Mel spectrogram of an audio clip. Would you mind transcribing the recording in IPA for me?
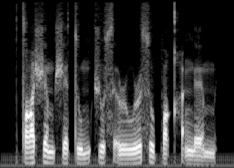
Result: tˤ u ʃ ɛ m ʃ ɛ t u m t͡ʃ u s ə̰ ɹ u ɹ s u p ɔ qʰ ḭ ŋ ɛ m

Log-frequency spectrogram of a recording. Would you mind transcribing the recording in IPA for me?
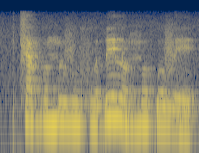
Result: t͡s a˨ ɡʷ e˨ m ɯ˨ v u˨ xʷ ɛ˨ ɓ e˦ l o˨ ŋ o˦˨ ɓ o˦ v e˨

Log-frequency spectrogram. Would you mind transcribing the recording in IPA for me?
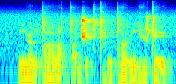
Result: ŋ ʉ ŋ tˤ ɵ j lˠ ɨ d tˤ ṵ d͡ʒ ṵ t͡s t e̤ ŋ tˤ a ɭ ŋ i̤ ɭ t e

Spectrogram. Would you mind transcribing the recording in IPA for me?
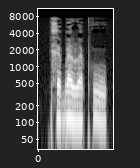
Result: x ɛ b æ ɭ æ pʰ u

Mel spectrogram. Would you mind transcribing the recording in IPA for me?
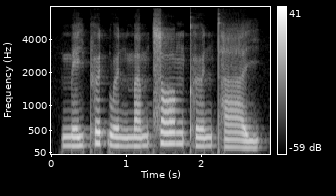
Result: m e˨˥ j pʰ ɵ˥ t̚ w ɵ˨ n m ɐ˨˥ m t͡s ɔː˥ ŋ pʰ ɵ˨˧ n t̪ʰ aː˨˩ j

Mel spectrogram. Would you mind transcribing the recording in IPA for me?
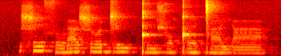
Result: ʂ e˦ s ɤ˨ ɾ a˦ ʂ ɤ˦ ɖ͡ʐ i˦˨ ǃ i˨ ʑ ɔ˨ ǃ ɛ˨ ǀ a˨ j a˨

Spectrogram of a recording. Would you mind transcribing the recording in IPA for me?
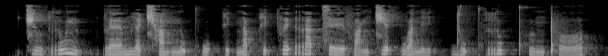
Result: t͡ɕ ɯː˨˩ p r u˥˩ n | p l ɛː˦˥ m i˨˩ a̯ t͡ɕʰ a˧ m n u˨˩ ʔ kʰ w u˨˩ k̚ h i˨˩ t̚ n a˥˩ p̚ h i˦˥ t̚ f e˥˩ ʔ r a˥˩ t̚ s eː˧ f a˩˦ ŋ t͡ɕ e˥˩ ʔ p u˧ a̯ n i˨˩ t̚ | d u˨˩ ʔ kʰ r u˦˥ k̚ pʰ ɯ˩˦ ŋ pʰ ɤː˩˦

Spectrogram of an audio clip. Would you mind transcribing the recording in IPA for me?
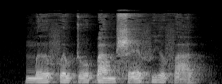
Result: m əː˧˥ f ə˧ w ʈ o˧˥ ɓ a˧ m ʂ ɛ˧˥ f i˧ ə̯ f a˨˩ t̚

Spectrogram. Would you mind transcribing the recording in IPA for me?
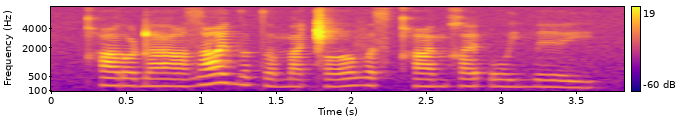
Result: qʰ ʌ ɾ ɔ ɖ aː zˤ eː d̪ ɐ t̪ ɐ m a ǁ ʌː v ɐ s qʰ æ m χ ɛ ʔ o j m eː j

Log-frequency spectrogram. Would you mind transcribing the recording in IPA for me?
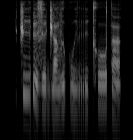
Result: t͡ʃ iː˦ ɗ e˨ z e˨ d͡ʒ ã˨ v e˦ kʷ iː˨ r i˨˦ kʰ oː˦ t ã˨

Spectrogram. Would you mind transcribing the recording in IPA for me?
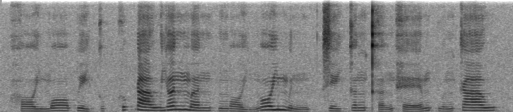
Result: h ɔː˨ j m ɔː˧ p e˨˩ j k ʊ˨ k̚ h ʊ˥ k̚ aː˧ w j ɐ˥ n m ɐ˧ n | ŋ ɔː˨˩ j ŋ ɔː˥ j m ɵ˨˩ n ŋ ʊ˨ k̚ t͡s e˨ j k ɐ˧ ŋ kʰ ɐ˨˥ ŋ h ɛː˨˥ m kʷ ɐ˨˧ ŋ k aː˥ w

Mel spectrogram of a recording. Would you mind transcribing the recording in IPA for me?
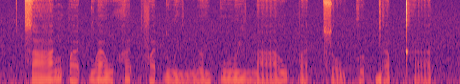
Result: t͡s aː˨˥ ŋ p ɐ˨ t̚ w ɐ˧ w h ɐ˨ t̚ f ɐ˨ t̚ uː˨˩ j n̪ ɵ˨˥ ɥ p uː˧ j n̪ aː˨˥ w p ɐ˨ t̚ t͡s o˨˩ w k ʊ˧ k̚ j ɐ˧ p̚ kʰ ɐ˨˥ k̚

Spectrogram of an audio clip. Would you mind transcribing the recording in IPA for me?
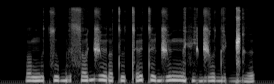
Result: ɔ ŋ u t͡s u b ɯ s ɔ d͡ʒ ø ɾ ɔ t u tʼ ø t ø d͡ʒ ø ŋ ɐ fʲ ɯ d͡ʒ o d ø ɡ͡ǁ ə

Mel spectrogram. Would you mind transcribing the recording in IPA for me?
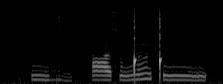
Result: h ĩː ɡ͡b i | ʕ a s õ ŋ͡ǃ ə̃ː ǃ eː

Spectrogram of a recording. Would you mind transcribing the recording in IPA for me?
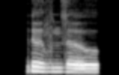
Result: ɾ ɘ v n z ə ʊ̯

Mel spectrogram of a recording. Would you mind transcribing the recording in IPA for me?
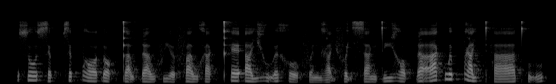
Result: s o˧ s ə˨˩ p̚ s ə˦˥ p̚ ɣ ɔ˨˦ ɗ ɔ˨˩ k̚ t̪ a̰˧˨ w ɗ a˨˩ w f i˧˩ ə̯ f a˨˩ w x a˨˩ k̚ t̪ʰ ɛ˧ ʔ a˨˦ j ɣ ṵ˧˥ ə̯ x o˧˩ f ə˨˩ n ɣ a̰˧˨ j f ə̰˧˨ j s a˨˩ ŋ t̪ i˧ ɣ ɔ˨˩ p̚ ɗ a̰ː˧˥ k w ə˦˥ p̚ ɣ a˨˦ j t̪ʰ aː˨˦ t̪ʰ ṵ˧˥

